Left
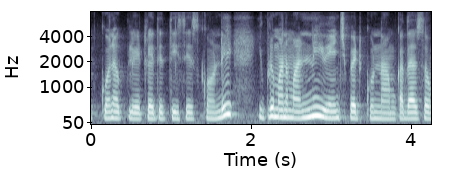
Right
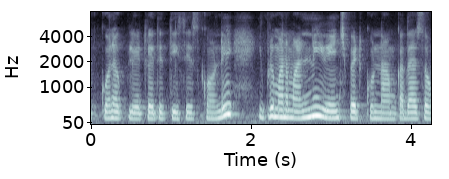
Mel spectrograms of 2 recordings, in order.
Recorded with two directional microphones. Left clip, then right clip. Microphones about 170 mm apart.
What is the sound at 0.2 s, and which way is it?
Speech, 15° left (ahead or behind).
